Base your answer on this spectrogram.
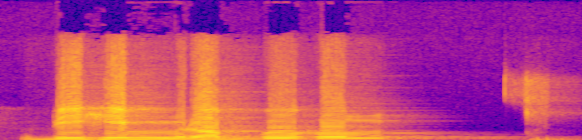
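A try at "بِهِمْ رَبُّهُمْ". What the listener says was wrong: মাশাআল্লাহ, ঠিক আছে।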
